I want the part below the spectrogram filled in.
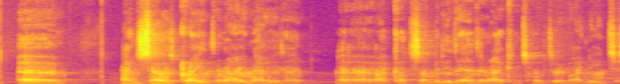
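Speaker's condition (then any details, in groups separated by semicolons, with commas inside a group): Head and neck cancer; diagnosed about 5 years ago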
